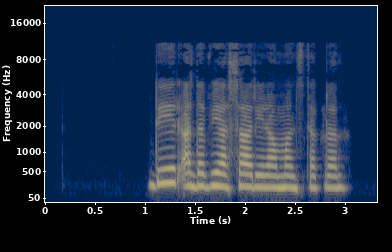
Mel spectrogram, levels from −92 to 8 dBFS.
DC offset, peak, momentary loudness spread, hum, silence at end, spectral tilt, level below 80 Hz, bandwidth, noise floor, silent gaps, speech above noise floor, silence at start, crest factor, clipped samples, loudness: under 0.1%; -8 dBFS; 9 LU; none; 0.3 s; -5.5 dB/octave; -76 dBFS; 11.5 kHz; -81 dBFS; none; 57 dB; 1.05 s; 18 dB; under 0.1%; -25 LUFS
